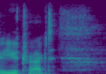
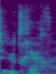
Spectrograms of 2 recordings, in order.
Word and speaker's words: Utrecht: go in time to Utrecht. Why did I say it like that? It's Utrecht, duh.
